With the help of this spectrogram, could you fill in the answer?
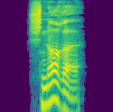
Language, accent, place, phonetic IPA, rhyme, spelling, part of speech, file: German, Germany, Berlin, [ˈʃnɔʁə], -ɔʁə, schnorre, verb, De-schnorre.ogg
- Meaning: inflection of schnorren: 1. first-person singular present 2. first/third-person singular subjunctive I 3. singular imperative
